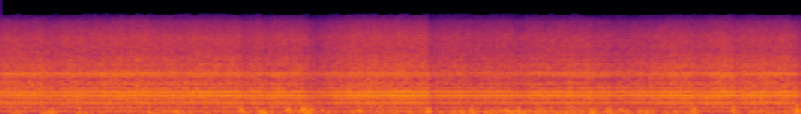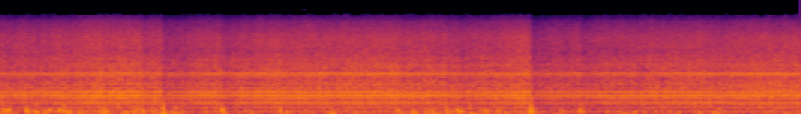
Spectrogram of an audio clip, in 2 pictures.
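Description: Tow boat's engine running at a steady towing speed, one unchanging drone, with wind and water rush heard from aboard the boat.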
